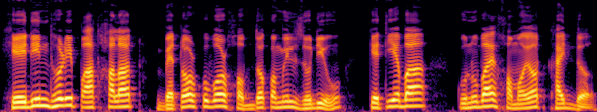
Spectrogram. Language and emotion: Assamese, neutral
